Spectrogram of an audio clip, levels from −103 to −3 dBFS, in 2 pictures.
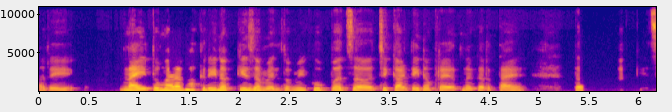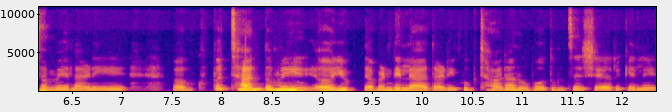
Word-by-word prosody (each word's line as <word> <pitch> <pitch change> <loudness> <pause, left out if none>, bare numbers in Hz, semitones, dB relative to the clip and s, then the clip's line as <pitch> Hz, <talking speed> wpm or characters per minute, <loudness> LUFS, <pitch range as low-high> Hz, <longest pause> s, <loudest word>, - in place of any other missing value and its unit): अरे, 175 -3 -6 0.7
नाही 200 -3 +7
तुम्हाला 215 0 +6
भाकरी 230 -1 +2
नक्की 220 +2 +2
जमेल. 190 -7 0
तुम्ही 195 +2 -3
खूपच 215 0 -1
अ, 190 -2 +3
चिकाटीने 195 -2 -1
प्रयत्न 190 0 -1
करता 180 -1 -4
आहे, 145 -3 -2 0.5
तर 195 - +2
नक्की 195 +1 -16
जमेल 200 -1 -3
आणि 180 - -5 0.5
अ, - - -2
खूपच 350 +1 -5
छान 280 +1 +8
तुम्ही 275 -2 +8 0.2
अ, 205 0 +3
युक्त्यापण 210 -2 -2
दिल्यात 195 -2 -1
आणि 190 +1 -5
खूप 215 -2 -7
छान 185 +1 -5
अनुभव 180 -1 -4
तुमचे 185 -1 -7
शेअर 175 0 -3
केले. 165 -1 -6
195 Hz, 150 wpm, -22 LUFS, 185-215 Hz, 0.7 s, छान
